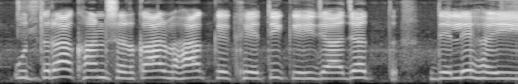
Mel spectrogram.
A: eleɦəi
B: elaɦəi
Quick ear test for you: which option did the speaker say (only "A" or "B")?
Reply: A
